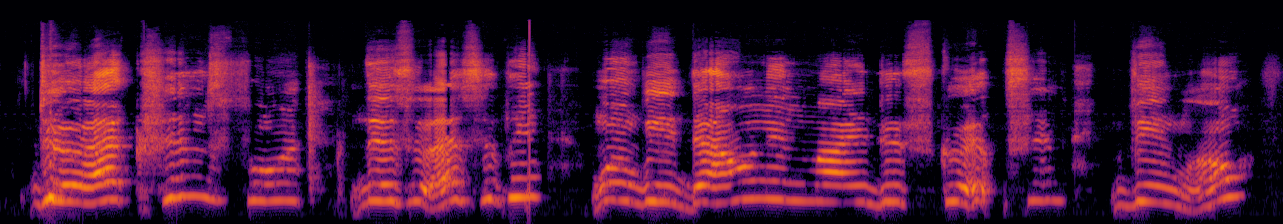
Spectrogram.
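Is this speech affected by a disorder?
Yes: cerebral palsy.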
